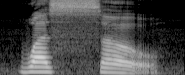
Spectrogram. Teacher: links up to is voiceless like maybe the S consonant s that first consonant the Z might change its voicing to be more similar to the second consonant · that Z will either reduce its voicing or drop it completely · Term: assimilation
